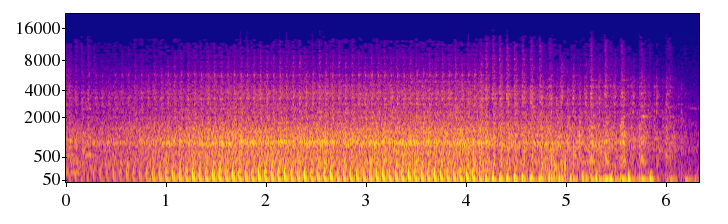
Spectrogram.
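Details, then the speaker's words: Mower after winter storage, jumped from another battery for a suspected dead battery: brief crank, then catches into a fast, even single-cylinder thump with no misses; starts right up, normal. "can hear that cranked in' started right up so I put it up good in the winter"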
